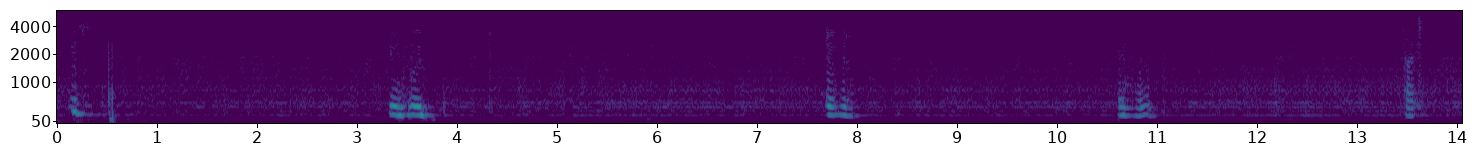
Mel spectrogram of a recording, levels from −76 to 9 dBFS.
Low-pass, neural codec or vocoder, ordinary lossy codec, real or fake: 5.4 kHz; codec, 16 kHz in and 24 kHz out, 0.6 kbps, FireRedTTS-2 codec; none; fake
